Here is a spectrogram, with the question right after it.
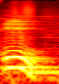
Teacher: ई आप जैसे बोलेंगे ई, तो इसका उच्चारण तालु से हो रहा है। तालु मुख में कहां पर है आप इसका अनुभव कर सकते हैं।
